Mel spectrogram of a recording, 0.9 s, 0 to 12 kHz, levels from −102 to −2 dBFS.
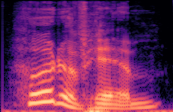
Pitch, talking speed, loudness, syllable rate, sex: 175 Hz, 210 wpm, -15 LUFS, 3.7 syllables/s, male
